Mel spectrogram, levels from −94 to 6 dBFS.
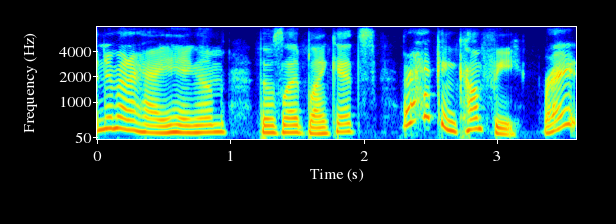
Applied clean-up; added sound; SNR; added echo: none; none; none; none.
